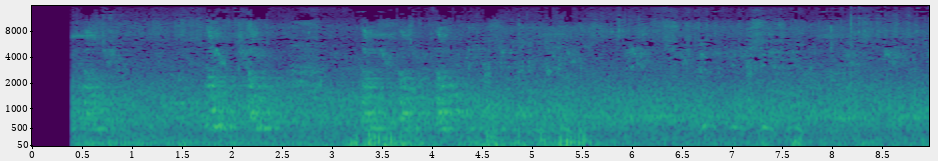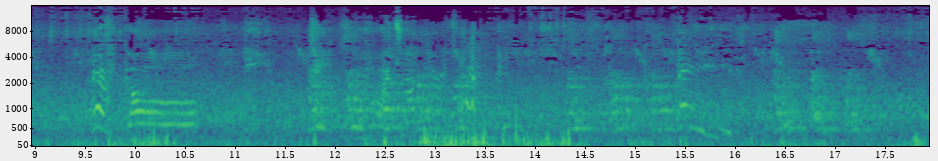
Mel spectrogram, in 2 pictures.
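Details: A two-year-old neutered rough-coated Jack Russell Terrier at play, tugging: irregular bursts of gruff, growly barking and yips, overlapped by people talking, with a brief high squeak near the middle.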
